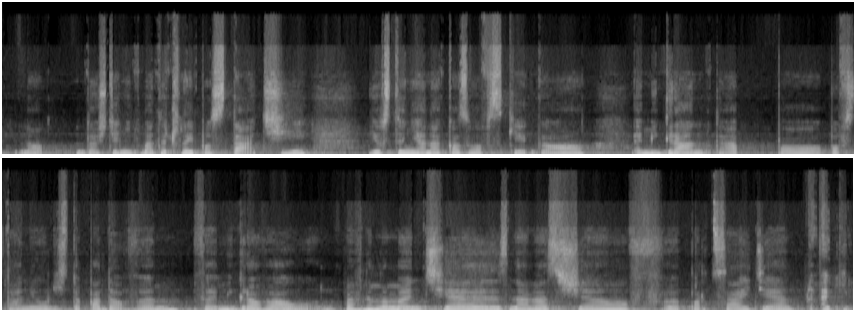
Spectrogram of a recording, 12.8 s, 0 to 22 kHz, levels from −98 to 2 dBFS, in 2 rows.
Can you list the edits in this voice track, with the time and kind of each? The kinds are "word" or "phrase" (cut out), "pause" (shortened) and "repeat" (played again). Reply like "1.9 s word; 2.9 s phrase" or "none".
4.7 s word; 7.8 s word; 8.9 s phrase

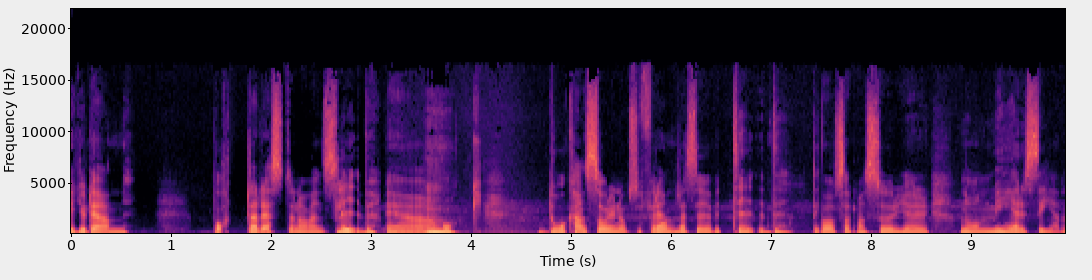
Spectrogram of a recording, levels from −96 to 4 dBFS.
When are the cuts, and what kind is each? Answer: 3.1 s pause; 7.5 s word

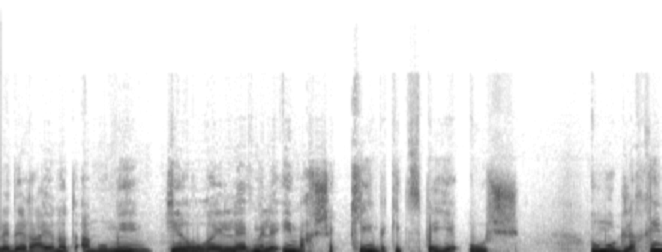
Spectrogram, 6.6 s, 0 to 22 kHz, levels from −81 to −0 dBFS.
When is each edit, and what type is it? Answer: 1.6 s pause

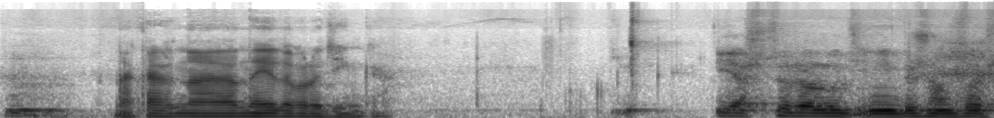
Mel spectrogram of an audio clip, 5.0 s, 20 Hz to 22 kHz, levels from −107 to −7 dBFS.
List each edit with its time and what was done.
none

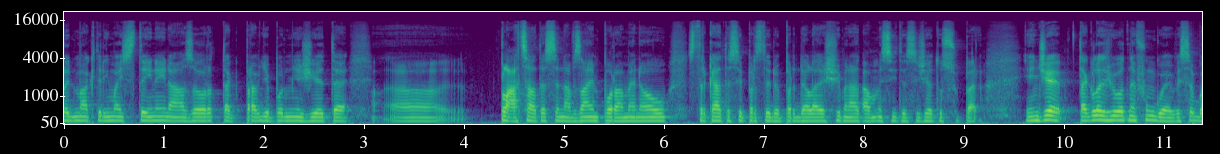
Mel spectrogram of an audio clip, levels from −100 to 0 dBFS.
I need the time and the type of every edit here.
3.1 s phrase; 8.0 s phrase

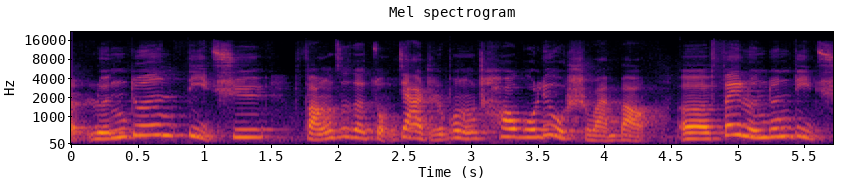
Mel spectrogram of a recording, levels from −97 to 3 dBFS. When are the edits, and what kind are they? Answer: 4.5 s pause

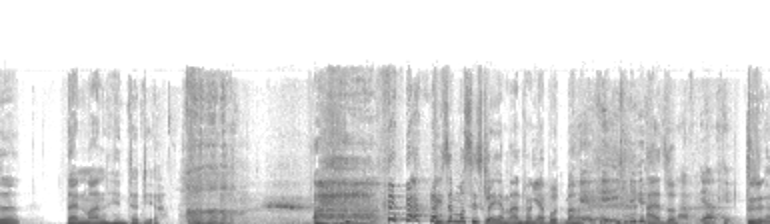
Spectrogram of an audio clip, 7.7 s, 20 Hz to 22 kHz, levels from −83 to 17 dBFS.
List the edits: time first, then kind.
none

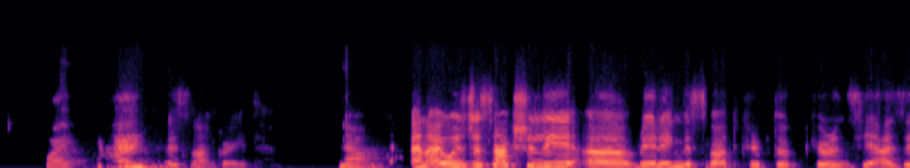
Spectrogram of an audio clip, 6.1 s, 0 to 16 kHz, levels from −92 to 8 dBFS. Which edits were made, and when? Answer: 2.7 s pause; 4.7 s word

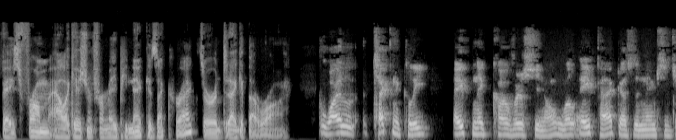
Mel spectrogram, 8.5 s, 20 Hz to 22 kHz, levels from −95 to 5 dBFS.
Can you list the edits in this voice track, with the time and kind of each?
none

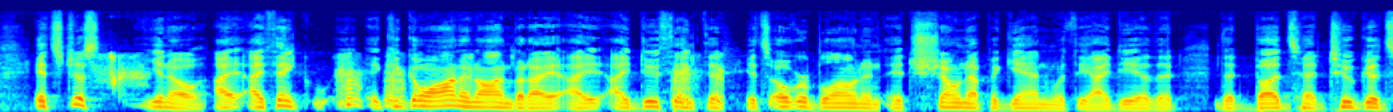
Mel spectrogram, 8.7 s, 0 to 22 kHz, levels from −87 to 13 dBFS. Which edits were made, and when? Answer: 4.5 s word; 5.5 s word; 7.5 s word

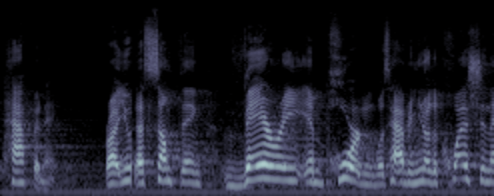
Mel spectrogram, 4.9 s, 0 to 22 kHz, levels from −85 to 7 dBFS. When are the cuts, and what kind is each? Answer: 0.9 s pause; 1.3 s phrase

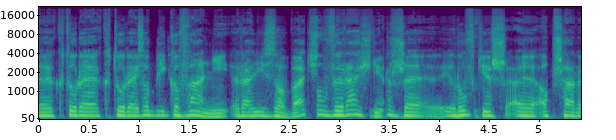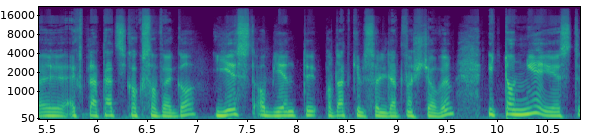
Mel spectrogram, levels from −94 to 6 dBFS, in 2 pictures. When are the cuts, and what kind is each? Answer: 1.0 s word; 2.8 s word; 3.5 s word; 6.3 s word

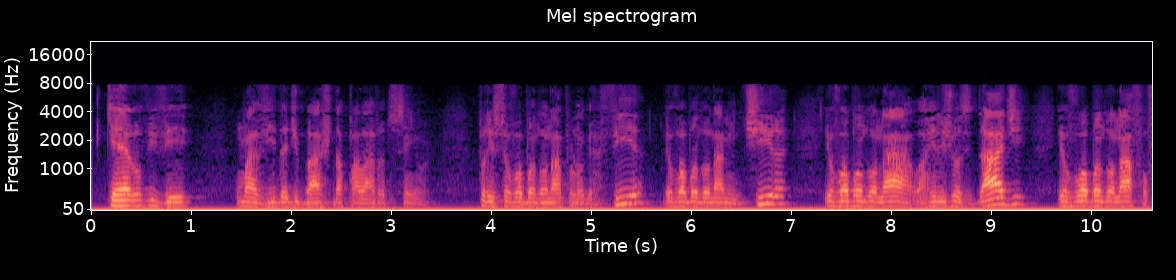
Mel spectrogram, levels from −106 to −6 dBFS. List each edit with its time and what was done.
none

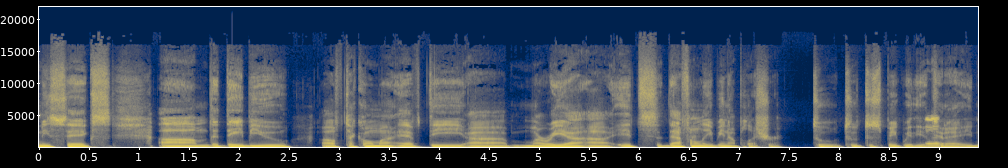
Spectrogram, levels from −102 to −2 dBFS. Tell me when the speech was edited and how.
none

